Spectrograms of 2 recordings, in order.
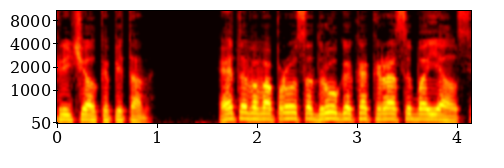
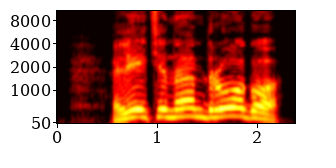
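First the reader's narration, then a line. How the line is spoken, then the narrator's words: Loud. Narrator (Russian): громко отрекомендовался Джованни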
